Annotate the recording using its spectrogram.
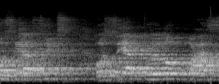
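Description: A man preaching into a handheld microphone: speech only.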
